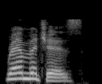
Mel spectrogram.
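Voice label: "remiges", British English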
